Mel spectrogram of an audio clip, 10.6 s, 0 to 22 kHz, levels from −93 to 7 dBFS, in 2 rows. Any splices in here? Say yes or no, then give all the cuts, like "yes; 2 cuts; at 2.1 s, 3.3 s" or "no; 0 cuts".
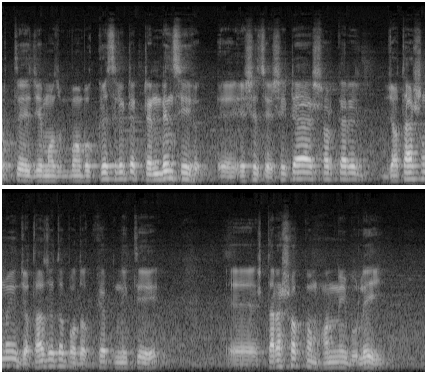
no; 0 cuts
